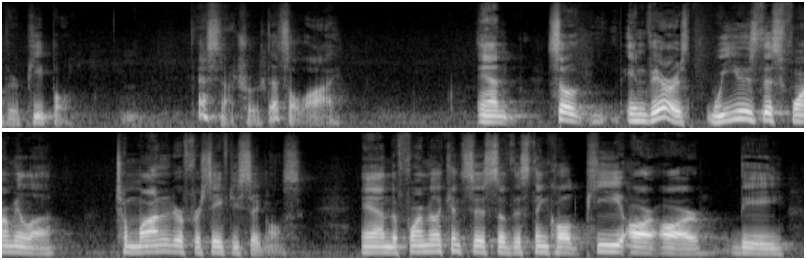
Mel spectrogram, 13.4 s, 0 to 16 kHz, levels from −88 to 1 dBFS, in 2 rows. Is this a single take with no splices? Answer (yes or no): no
